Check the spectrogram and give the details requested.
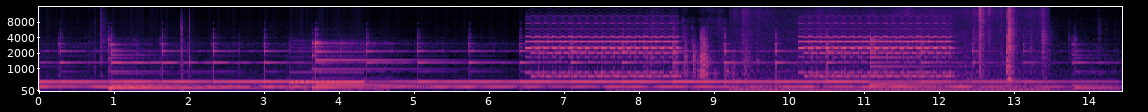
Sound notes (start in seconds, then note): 2.1 telephone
